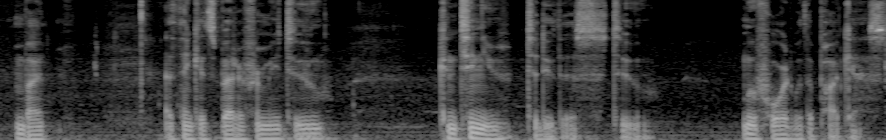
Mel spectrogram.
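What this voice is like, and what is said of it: Slightly congested, sick-sounding voice. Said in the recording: “I have a little cold”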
